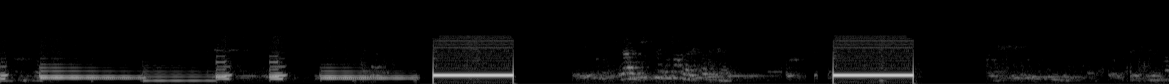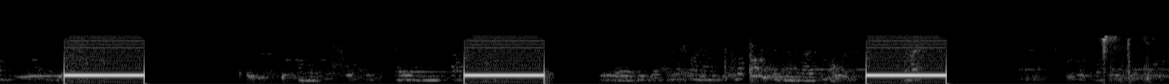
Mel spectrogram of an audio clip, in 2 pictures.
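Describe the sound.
Telephone line tones sound as a call is transferred: five steady, identical beeps repeat at regular intervals, with voices and other faint sounds in between and a short run of melodic tones at the start.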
